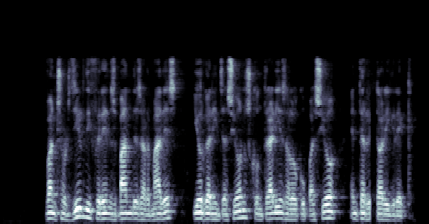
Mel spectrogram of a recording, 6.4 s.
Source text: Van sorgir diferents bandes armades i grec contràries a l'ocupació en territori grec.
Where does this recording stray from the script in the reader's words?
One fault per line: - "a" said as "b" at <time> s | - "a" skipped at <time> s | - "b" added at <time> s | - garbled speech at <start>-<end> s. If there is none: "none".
- "grec" said as "organitzacions" at 3.0 s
